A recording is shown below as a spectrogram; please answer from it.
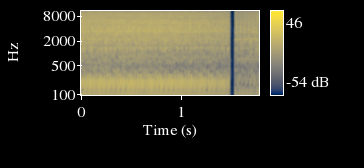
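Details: A Toyota Avanza/Daihatsu Xenia alternator at idle, before servicing, gives a steady mid-pitched hum or whine; diodes are the likely suspect, possibly worn brushes too: alternator diode whine.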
